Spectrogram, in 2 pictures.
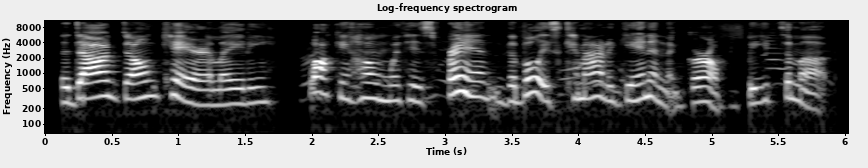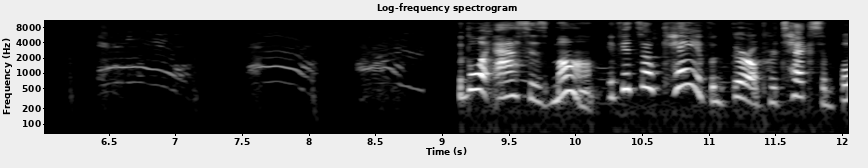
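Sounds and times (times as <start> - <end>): crow cawing: 6.4 - 8.9.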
